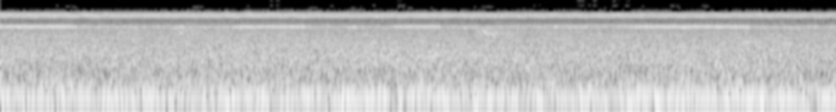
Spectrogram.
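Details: Crickets and insects in a mountain forest, recorded live near the summit; a sparse series of high, even trills, some a second long, barely rising above constant wind rushing through trees and foliage.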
